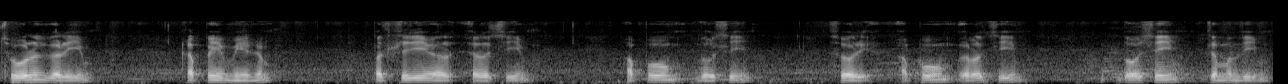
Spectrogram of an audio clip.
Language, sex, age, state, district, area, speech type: Malayalam, male, 60+, Kerala, Kollam, rural, spontaneous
